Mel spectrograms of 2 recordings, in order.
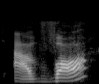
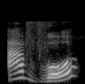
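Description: First: Avó with open final o; avó ending in open o. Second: Avô with closed final o; avô ending in closed o. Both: Shown as a demonstration.

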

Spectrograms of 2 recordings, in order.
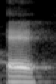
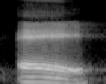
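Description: First: "eh" as one pure open vowel; no diphthong. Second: "Eh" as a gliding ay diphthong; clear diphthong. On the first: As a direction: keep "eh" short with no glide. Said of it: "Et pas eh". (« eh » en voyelle pure, sans diphtongue) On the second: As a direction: glide "Eh" from e towards ee. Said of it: "avec une belle diphtongue". (« Eh » en diphtongue, comme « éï ») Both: Shown as a demonstration.

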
